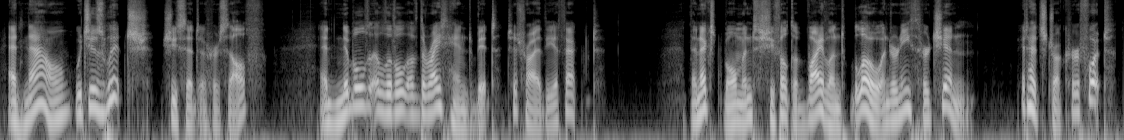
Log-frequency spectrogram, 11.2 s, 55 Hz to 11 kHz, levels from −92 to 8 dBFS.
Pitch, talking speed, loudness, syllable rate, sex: 135 Hz, 200 wpm, -20 LUFS, 5.1 syllables/s, male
